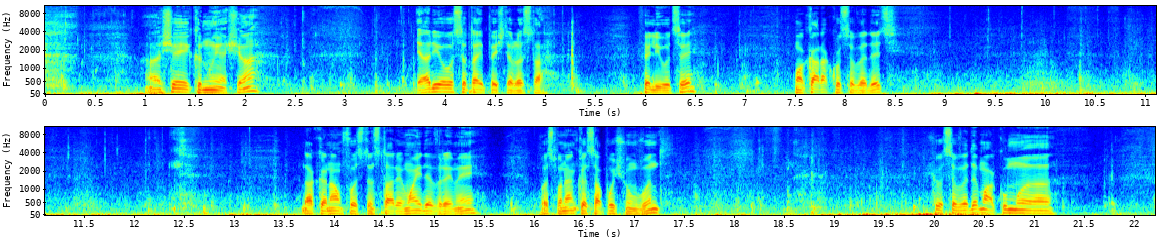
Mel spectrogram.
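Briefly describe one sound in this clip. A middle-aged man talks calmly and close by.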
